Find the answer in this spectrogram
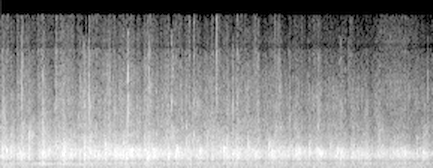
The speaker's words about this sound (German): Und das machen wir mit der Sabine Simon. Auch einmal Applaus für Sabine.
